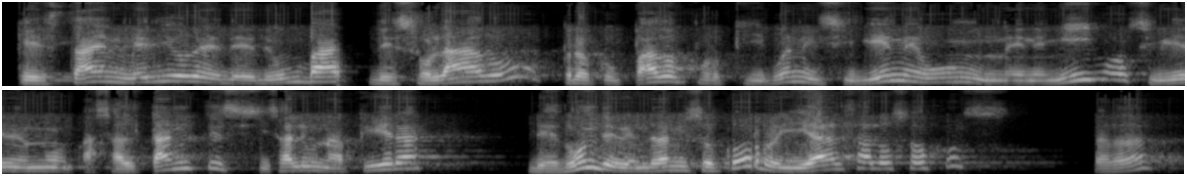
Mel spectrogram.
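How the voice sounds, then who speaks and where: A man's voice: fairly high pitch, big pitch swings. Man teaching a Bible class in a hall. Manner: addresses listeners as brothers, asks checking questions; reads scripture aloud slowly. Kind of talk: church Bible class lecture. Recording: muffled recording in a reverberant hall.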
